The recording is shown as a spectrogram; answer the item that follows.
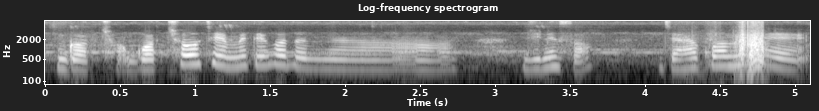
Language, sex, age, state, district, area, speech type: Odia, female, 18-30, Odisha, Jagatsinghpur, rural, spontaneous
